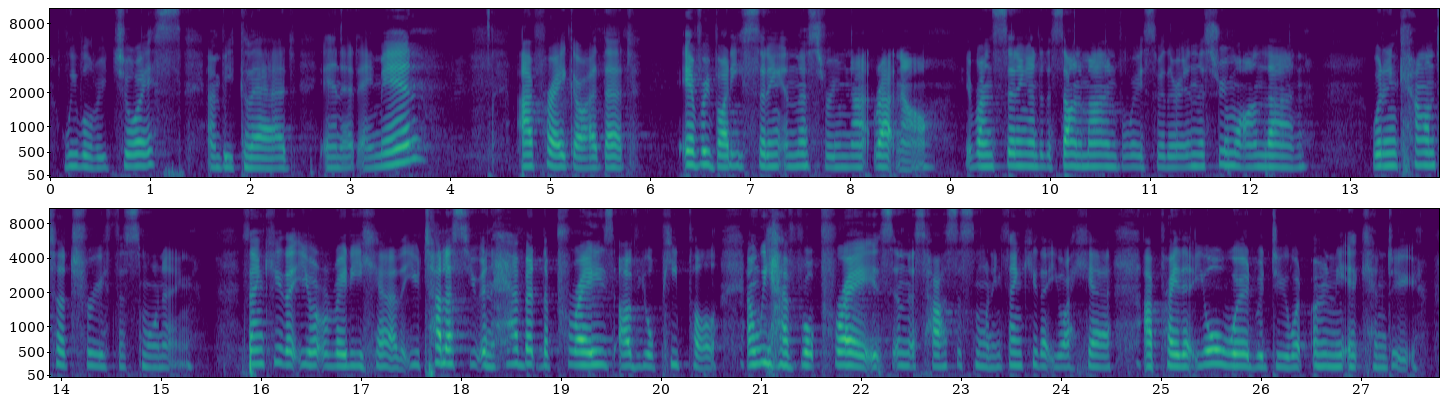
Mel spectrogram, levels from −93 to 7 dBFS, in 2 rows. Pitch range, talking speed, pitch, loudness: 220-250 Hz, 185 wpm, 230 Hz, -38 LUFS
